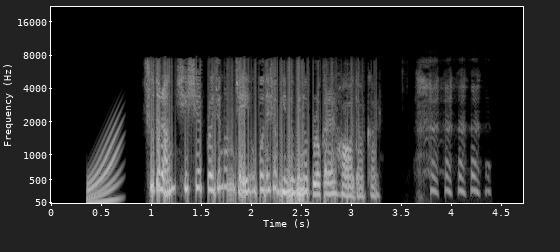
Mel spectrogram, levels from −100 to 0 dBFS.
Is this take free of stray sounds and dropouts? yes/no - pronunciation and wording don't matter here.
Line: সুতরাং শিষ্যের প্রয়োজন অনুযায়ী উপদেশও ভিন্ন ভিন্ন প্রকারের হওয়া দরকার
no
